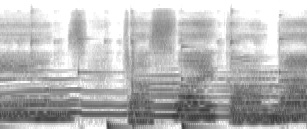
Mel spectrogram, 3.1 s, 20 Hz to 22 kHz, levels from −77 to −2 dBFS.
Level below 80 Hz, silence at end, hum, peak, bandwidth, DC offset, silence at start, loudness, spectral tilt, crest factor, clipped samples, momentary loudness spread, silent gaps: -46 dBFS; 0 s; none; -8 dBFS; 18 kHz; under 0.1%; 0 s; -25 LUFS; -4 dB/octave; 16 dB; under 0.1%; 8 LU; none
